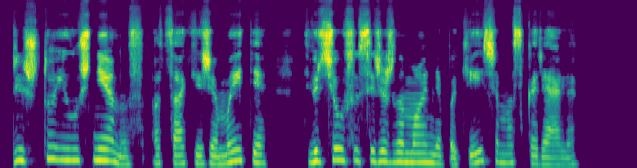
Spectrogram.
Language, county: Lithuanian, Utena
